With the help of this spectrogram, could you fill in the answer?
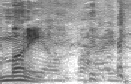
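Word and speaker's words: Muny: It's KL5 money. KL5 money. KL5. But it's spelled M-U-N-Y.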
